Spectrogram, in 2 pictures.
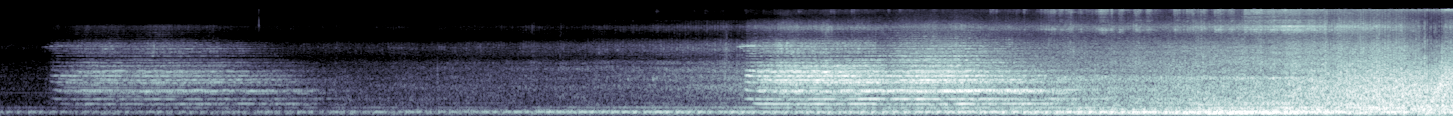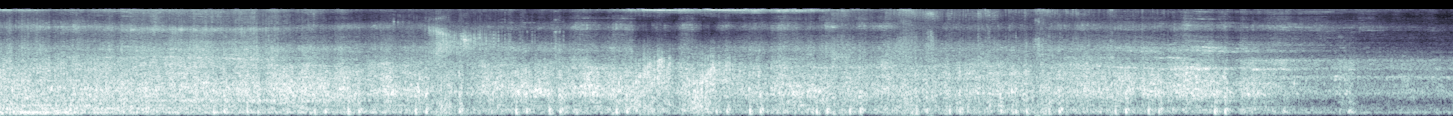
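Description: KAI diesel locomotive approaching with a passenger train, sounding two long horn blasts, the first about a second in and the second about eight seconds in, over a growing engine rumble. The locomotive and its coaches then pass close by with loud wheel and rail noise, easing slightly near the end.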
